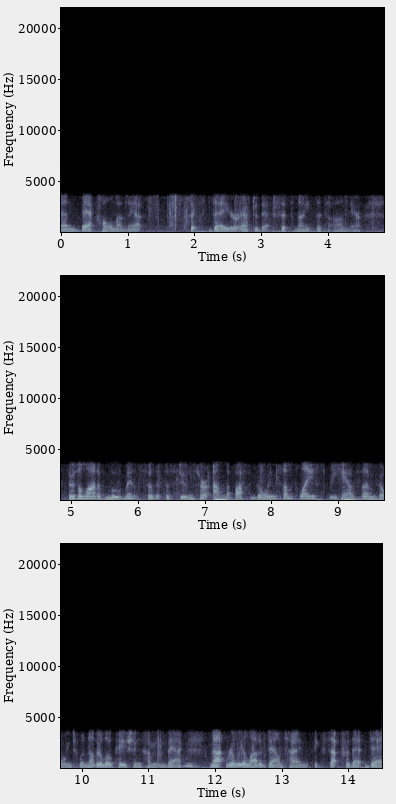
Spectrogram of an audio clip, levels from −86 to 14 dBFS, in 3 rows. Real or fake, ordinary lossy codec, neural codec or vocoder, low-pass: real; Opus, 16 kbps; none; 3.6 kHz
